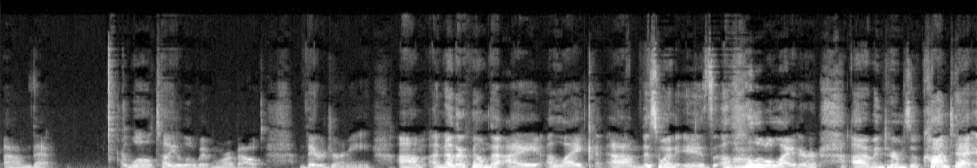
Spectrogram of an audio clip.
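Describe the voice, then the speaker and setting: Young woman vlogging travel tips, kinda low voice, lots of ums. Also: a bit bright. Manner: chatty, with frequent ums and restarts. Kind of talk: casual recommendations to camera.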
